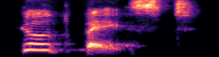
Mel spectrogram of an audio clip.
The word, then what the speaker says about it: toothpaste: the fourth column paste toothpaste toothpaste there are only two vowel sounds tooth tooth paste paste and the stress is on the first syllable it will go in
